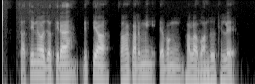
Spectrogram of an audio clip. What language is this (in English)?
Odia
